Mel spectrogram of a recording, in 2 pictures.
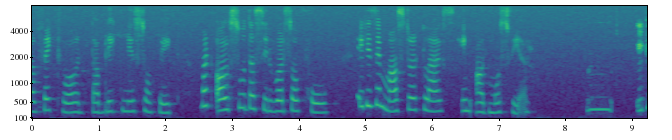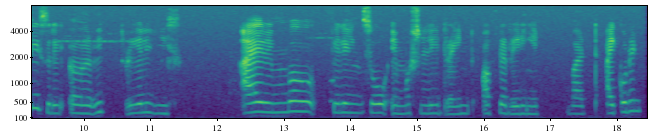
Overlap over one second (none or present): none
